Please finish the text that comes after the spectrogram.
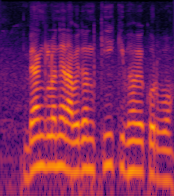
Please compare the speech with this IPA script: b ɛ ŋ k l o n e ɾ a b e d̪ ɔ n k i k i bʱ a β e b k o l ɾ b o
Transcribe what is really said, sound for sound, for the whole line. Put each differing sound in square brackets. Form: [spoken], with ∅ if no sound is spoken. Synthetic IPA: b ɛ ŋ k l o n e ɾ a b e d̪ [o] n k i k i bʱ a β e [∅] k o [∅] ɾ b o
